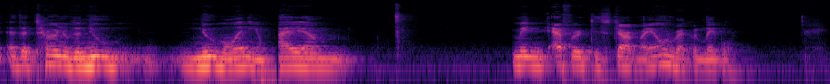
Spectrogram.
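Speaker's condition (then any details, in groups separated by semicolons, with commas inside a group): Cerebral palsy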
